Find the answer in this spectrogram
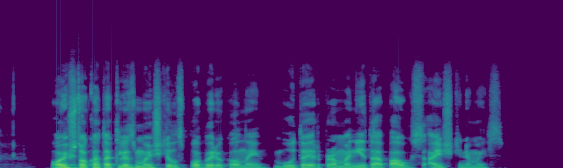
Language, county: Lithuanian, Tauragė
